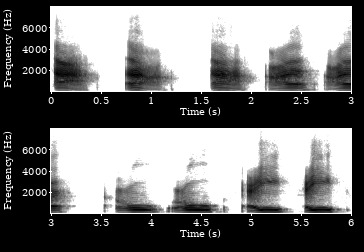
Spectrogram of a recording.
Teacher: وسط الحلق ده هو تقريبا اللي عند تفاحة آدم · Term: العين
